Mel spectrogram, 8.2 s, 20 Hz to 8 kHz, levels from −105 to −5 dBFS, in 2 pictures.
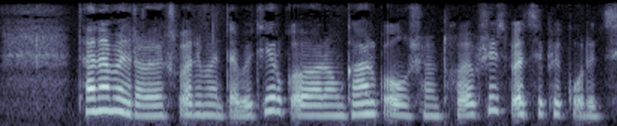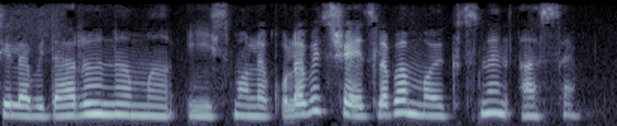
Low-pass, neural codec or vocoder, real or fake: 7.2 kHz; none; real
